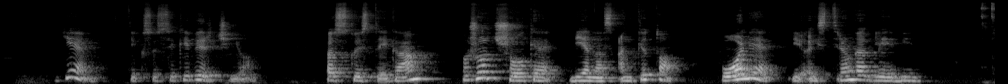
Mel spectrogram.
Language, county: Lithuanian, Tauragė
